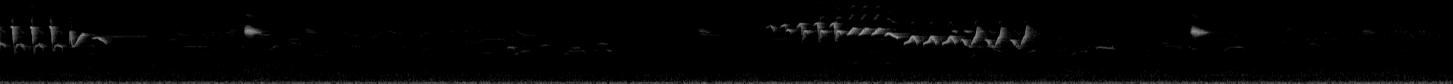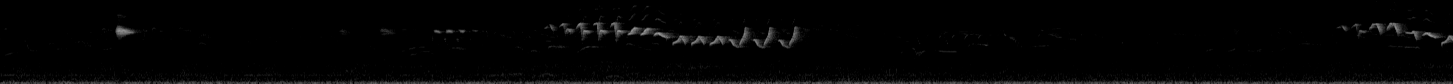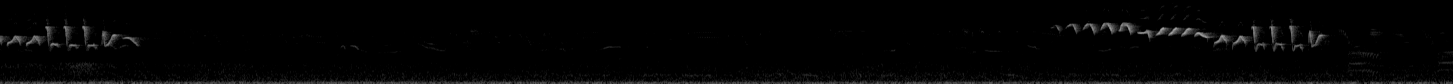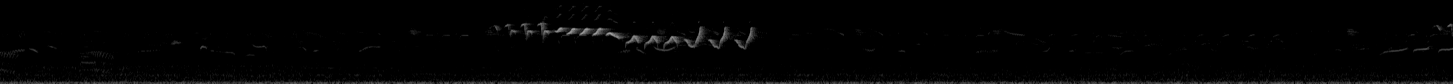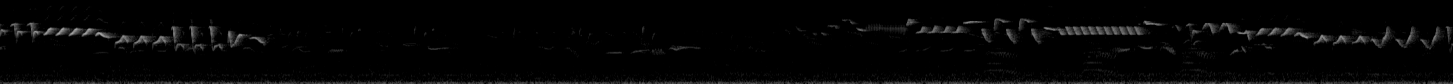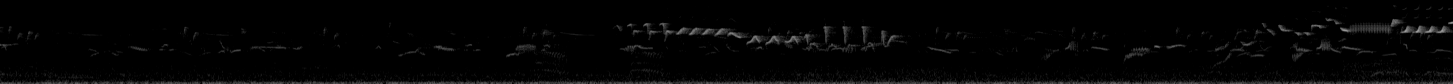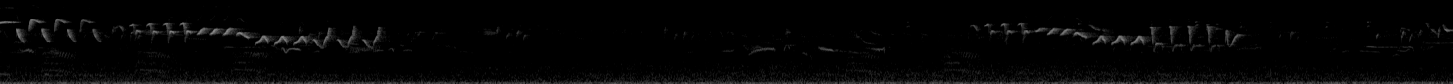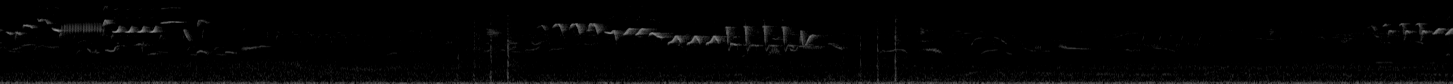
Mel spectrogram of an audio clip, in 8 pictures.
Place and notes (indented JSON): {
  "title": "Green Ln, Malton, UK - willow warbler song ...",
  "date": "2021-05-11 06:39:00",
  "description": "willow warbler song ... dpa 4060s clipped to a bag wedged in the crook of a tree to Zoom H5 ... bird calls ... song from ... pheasant ... yellowhammer ... wood pigeon ... chaffinch ... skylark ... magpie ... wren ... linnet ... blackbird ... blackcap ... lesser whitethroat ... unattended extended unedited recording ... background noise ...",
  "latitude": "54.12",
  "longitude": "-0.57",
  "altitude": "96",
  "timezone": "Europe/London"
}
